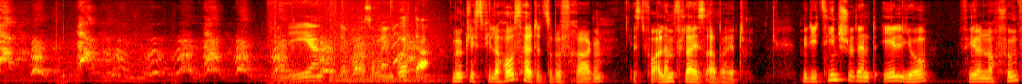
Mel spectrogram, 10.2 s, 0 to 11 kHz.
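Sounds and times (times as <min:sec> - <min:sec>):
dogs barking: 0:00.0 - 0:04.4
speech: 0:02.9 - 0:10.2.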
